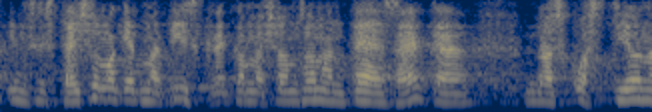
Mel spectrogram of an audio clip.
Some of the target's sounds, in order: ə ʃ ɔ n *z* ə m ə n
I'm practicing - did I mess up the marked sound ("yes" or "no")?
no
